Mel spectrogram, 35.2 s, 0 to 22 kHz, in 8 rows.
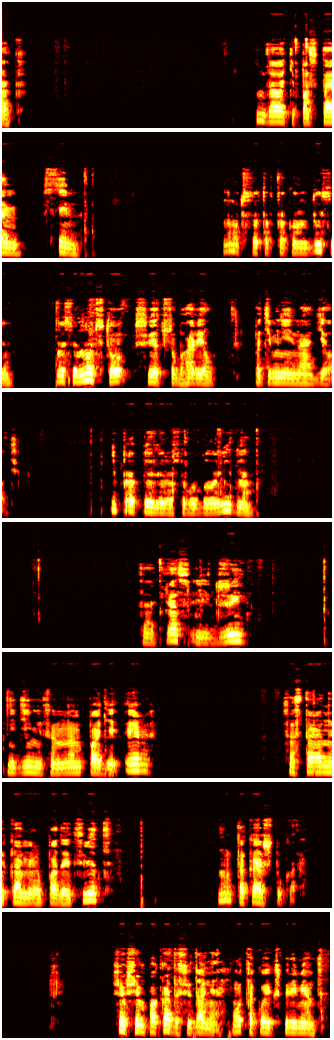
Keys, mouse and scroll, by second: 0.6 click, 3.8 click, 7.1-8.8 scroll up 1, 8.8-9.5 scroll up 1, 9.5-11.9 scroll up 1, 9.5 space, 14.4 space, 14.7-15.8 scroll down 6, 15.6 middle click, 16.2-17.8 scroll down 2, 17.9 click, 20.0 g, 21.8 KP_1, 23.3 r, 26.1 KP_0, 27.2-28.2 scroll up 5, 28.2 space, 30.1-31.1 scroll up 2.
